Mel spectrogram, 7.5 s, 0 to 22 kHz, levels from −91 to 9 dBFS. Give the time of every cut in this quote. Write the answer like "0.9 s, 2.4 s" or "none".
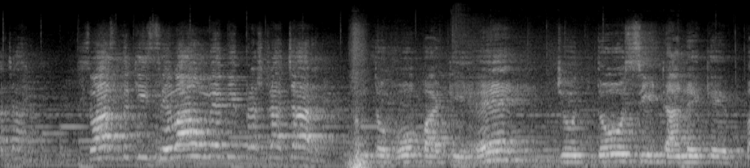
3.4 s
